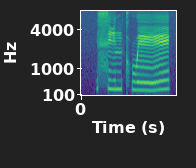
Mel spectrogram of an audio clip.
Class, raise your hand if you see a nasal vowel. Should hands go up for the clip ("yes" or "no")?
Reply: no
